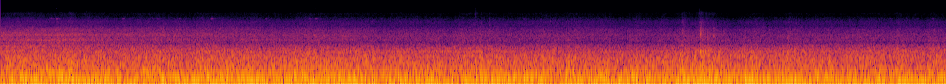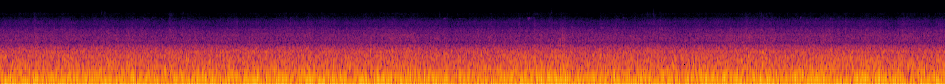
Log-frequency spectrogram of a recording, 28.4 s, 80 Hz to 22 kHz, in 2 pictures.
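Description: Cabin noise of a Scania Fencer F1 coach on the move: a steady low rumble of engine and tyres on the road, holding level without any gear changes or revving.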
